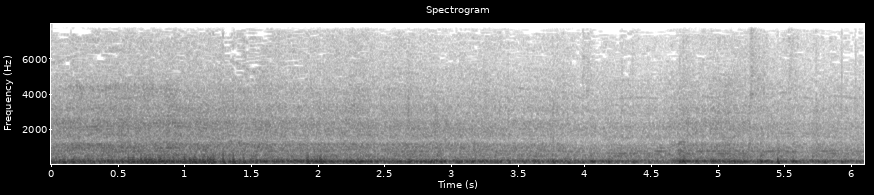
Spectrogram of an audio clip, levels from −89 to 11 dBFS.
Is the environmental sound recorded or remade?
recorded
